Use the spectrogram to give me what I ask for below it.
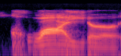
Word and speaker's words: choir: Choir. It doesn't really look like that, but it's kind of spelled as if it has a W sound.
